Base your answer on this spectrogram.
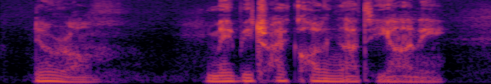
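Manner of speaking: whispering throughout. Voicing a character who tells a companion to call out: whispering. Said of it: "whispers to Nero".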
